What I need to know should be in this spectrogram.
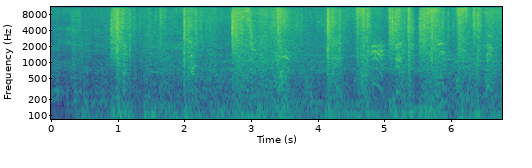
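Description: Heavy blows thud and smack in a close struggle.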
